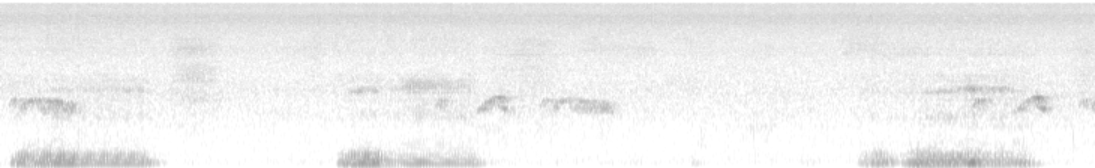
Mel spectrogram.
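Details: Slow, regular rumbling snores with long pauses, about four breaths a minute, heard outdoors at night alongside chirping nightjar calls; snoring.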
